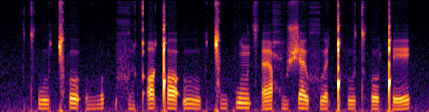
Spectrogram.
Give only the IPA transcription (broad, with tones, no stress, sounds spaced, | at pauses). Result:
tʰ w u˨ ǀʰ o˥˧ ʔ o̤˧˥ | xʷ i̤˨˩˦ qʼ ɒ˥˧ ǃ ɒ˥˩ ʔ u˥˩ | ǀ o̤˧˥ k w ũ˧˥ t͡sʼ æ˩˥ ħ ṳ˨ ʃ æ˥˩ xʷ æ˨ ǃʰ u˩˥ tʰ o˨ ǃ e˩˥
